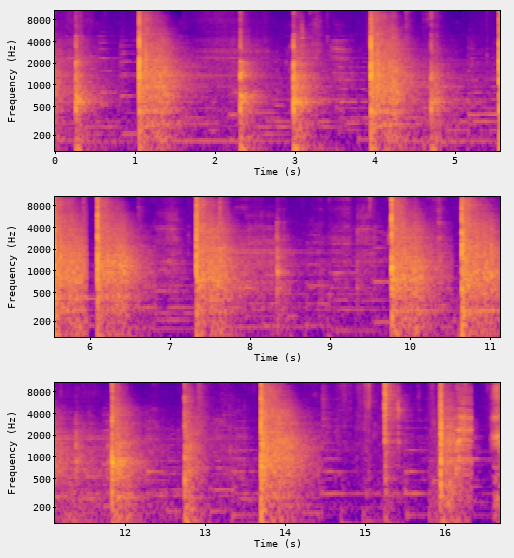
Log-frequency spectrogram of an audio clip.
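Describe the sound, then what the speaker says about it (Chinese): Beef ribs are chopped by hand with heavy cleaver blows, about a dozen loud, close thuds landing in an uneven rhythm on a board, with no talking. "咱们给它从这边剁开。"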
